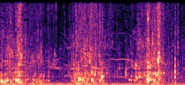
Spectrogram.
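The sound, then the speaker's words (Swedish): Gentle water laps and splashes in a continuous, uneven wash at a lakeside bathing spot in the small village of Linanäs on Ljusterö, where people have come for a morning swim, with a low steady hum underneath and no voices. “Ja, nu har jag kommit ner till vattnet.”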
